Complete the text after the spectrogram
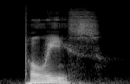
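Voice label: "police", American English; gcompris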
